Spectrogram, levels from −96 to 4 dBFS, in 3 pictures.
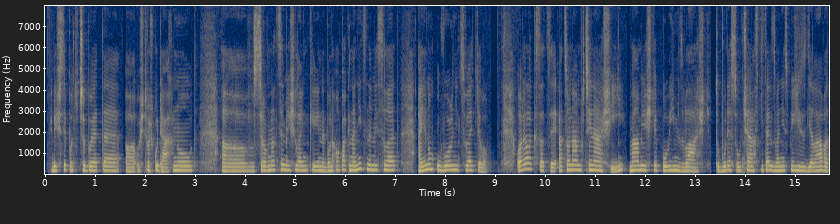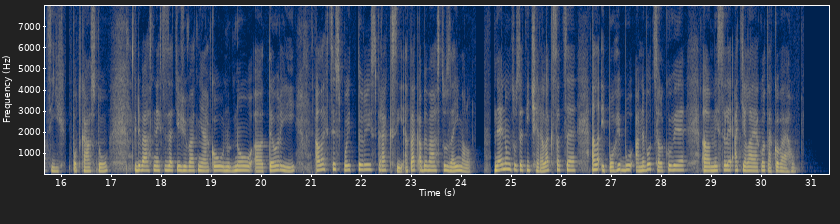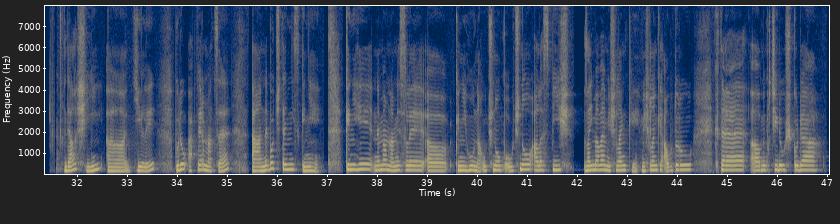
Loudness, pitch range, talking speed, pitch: -24 LUFS, 190-215 Hz, 130 wpm, 205 Hz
